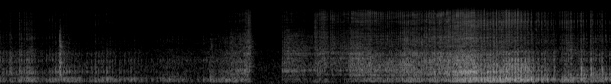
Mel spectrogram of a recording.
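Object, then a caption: Small aluminum case with textured lid. Long fingernails scratch across the textured metal lid of a small, hollow aluminum briefcase, making a dry, raspy scraping with a hollow tone. The scratching pauses briefly before three seconds, then resumes and grows louder and denser toward the end.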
